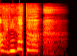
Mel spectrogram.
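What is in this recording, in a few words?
Voice healed Japanese; renri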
